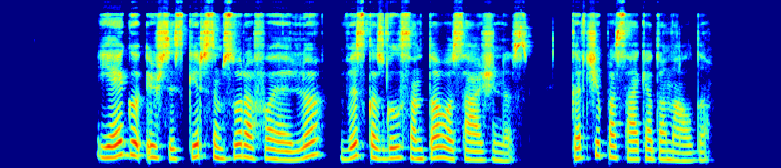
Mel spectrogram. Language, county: Lithuanian, Šiauliai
